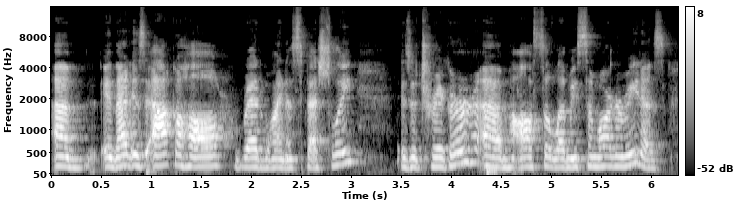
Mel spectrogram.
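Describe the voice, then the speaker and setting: A middle-aged wellness blogger from Texas, with a Texan accent, talks candidly and casually to camera in an unscripted monologue, chatty and folksy. Her medium-pitched voice is pushed and bright at a moderate pace.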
